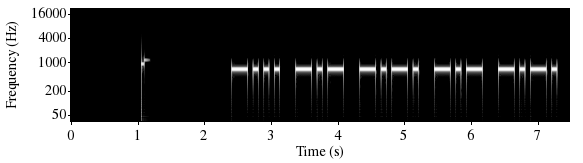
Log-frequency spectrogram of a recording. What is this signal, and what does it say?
Morse code, heard as a keyed tone, about 15 wpm, 700 Hz. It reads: BKCKC
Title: Code Groups - 5 Letters - 15wpm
